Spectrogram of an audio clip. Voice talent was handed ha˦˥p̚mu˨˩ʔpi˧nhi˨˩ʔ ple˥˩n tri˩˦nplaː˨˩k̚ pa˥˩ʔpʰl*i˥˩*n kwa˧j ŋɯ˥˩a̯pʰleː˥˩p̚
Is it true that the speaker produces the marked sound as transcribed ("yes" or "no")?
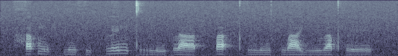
no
